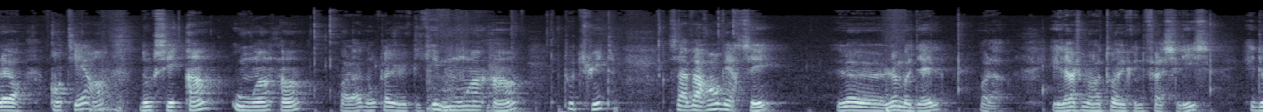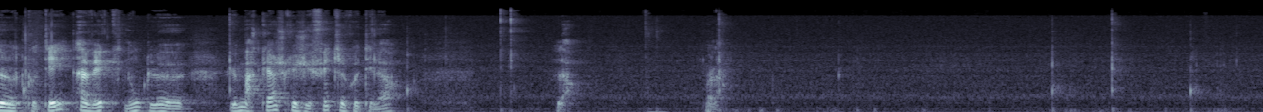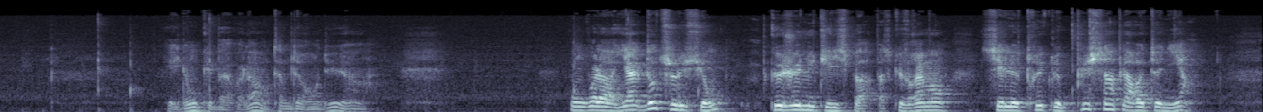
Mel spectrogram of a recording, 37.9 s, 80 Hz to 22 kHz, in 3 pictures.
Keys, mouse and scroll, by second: 3.2 click, 9.6 middle click, 12.2 middle click, 13.9 scroll down 2, 14.9 middle click, 17.7 right click, 19.1 Tab, 19.9 middle click, 23.3 scroll down 4, 23.8 middle click, 24.8 scroll up 1, 26.3 middle click, 26.3 scroll up 2, 27.4 middle click, 31.6 shift+middle click, 36.1 click.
